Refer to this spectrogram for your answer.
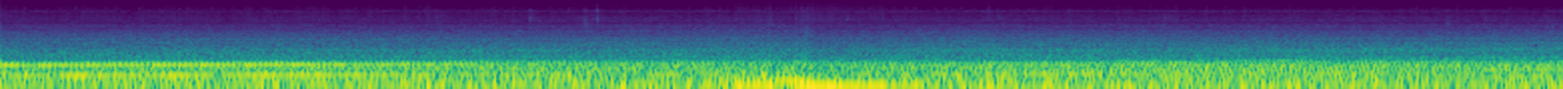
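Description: Constant low drone with a steady hum riding over the road rumble at cruising speed; a humming noise is present, source not pinned down.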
